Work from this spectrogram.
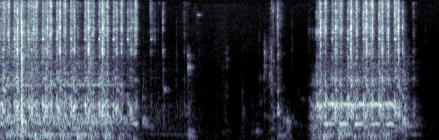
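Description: A sewing machine stitches quilting lines through layered backpack panels in two loud, steady bursts of rapid stitching, split by a pause with soft handling noises.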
